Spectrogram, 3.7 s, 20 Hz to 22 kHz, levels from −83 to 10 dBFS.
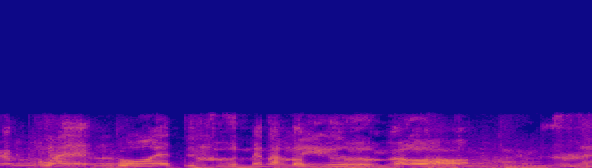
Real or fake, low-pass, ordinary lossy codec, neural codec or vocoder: fake; 7.2 kHz; none; codec, 24 kHz, 1.5 kbps, HILCodec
